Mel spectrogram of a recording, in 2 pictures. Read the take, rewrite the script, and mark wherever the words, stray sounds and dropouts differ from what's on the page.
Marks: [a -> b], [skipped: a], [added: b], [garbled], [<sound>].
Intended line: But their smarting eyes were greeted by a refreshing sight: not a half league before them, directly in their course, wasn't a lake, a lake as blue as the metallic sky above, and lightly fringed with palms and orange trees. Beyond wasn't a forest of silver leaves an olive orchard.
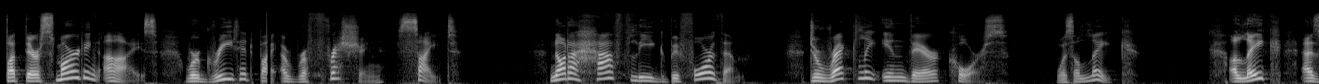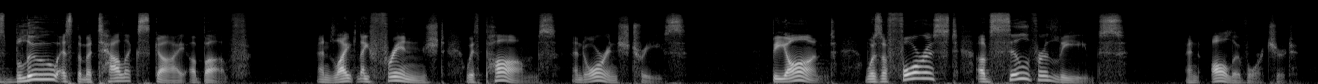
But their smarting eyes were greeted by [dropout] a refreshing sight: not a half league before them, directly in their course, [wasn't -> was] a lake, a lake as blue as the metallic sky above, and lightly fringed with palms and orange trees. Beyond [wasn't -> was] a forest of silver leaves an olive orchard.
